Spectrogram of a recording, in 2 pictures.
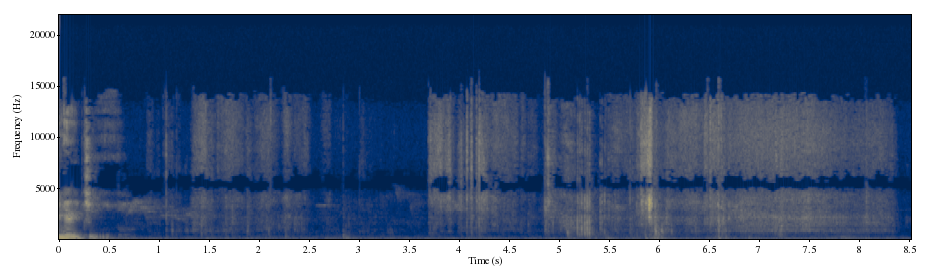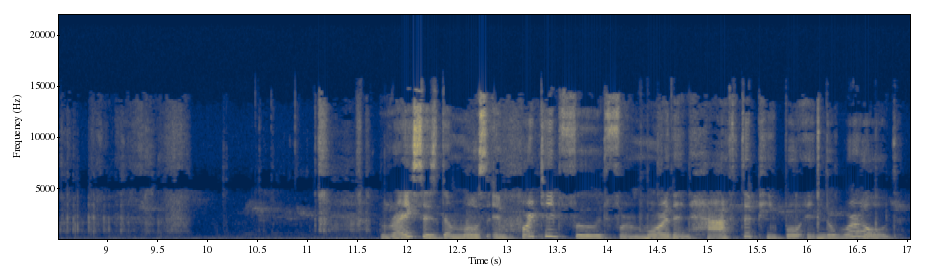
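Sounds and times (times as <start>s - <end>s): book page turning: 1.0s - 3.0s, 3.6s - 10.0s, 11.0s - 11.8s.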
